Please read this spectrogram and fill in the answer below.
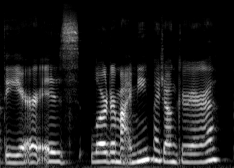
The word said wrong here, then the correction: Guerra: Is that how you say his name? – I'm John, probably saying it wrong. I think it's Guerra.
